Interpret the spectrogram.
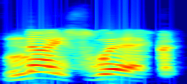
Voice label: compliment, jungle fem; vo; agents; Source Model Packs; Counter Strike Model Pack; CS2; jungle fem epic

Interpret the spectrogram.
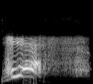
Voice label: compliment, swat fem; vo; agents; Source Model Packs; Counter Strike Model Pack; CS2

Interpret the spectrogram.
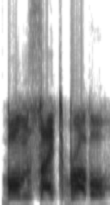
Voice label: jungle male; player vo; Counter Strike Model Pack; CS:GO

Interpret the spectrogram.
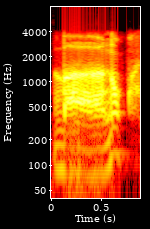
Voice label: negative, gendermerie male

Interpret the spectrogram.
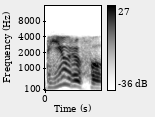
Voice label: cheer, jungle fem; Counter Strike Model Pack; CS:GO

